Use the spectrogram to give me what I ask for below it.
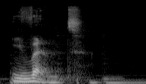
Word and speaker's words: event: В ударении говорят event, но это неправильно. Давайте повторим несколько раз, чтобы лучше запомнить. Второй слог ударный – event, event, event.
